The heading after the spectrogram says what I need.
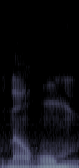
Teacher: میم ساکن کا یہاں اظہار غنہ نہیں کریں گے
